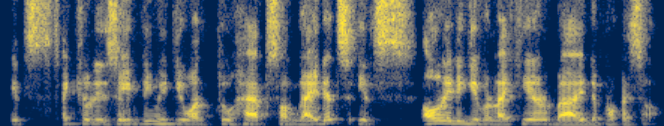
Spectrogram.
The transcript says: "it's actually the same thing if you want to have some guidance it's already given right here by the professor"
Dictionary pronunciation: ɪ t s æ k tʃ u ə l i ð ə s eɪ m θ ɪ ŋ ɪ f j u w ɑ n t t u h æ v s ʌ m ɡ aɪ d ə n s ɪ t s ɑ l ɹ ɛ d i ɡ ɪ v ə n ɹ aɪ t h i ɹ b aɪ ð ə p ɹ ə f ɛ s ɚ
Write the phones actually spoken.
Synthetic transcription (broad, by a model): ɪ t s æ k tʃ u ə l i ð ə s eɪ m t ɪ ŋ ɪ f j u w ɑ n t t u h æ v s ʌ m ɡ aɪ d ə n s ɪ t s ɑ l ɹ ɛ d i ɡ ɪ v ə n l aɪ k h i ɹ b aɪ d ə p ɹ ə f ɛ s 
